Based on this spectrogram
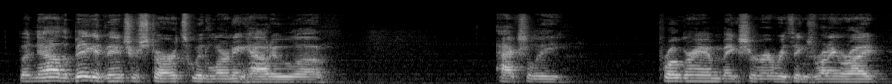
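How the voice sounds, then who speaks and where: At a fairly slow pace with long, frequent pauses, a man with a fairly high pitch speaks amid audible room echo. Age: 60s. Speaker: hobbyist machinist. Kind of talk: casual demonstration video. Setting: home workshop. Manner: halting, many fillers.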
